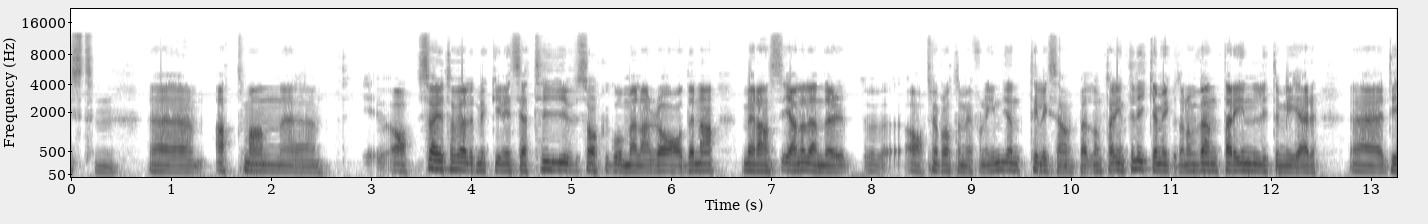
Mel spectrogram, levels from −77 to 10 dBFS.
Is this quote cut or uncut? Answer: cut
